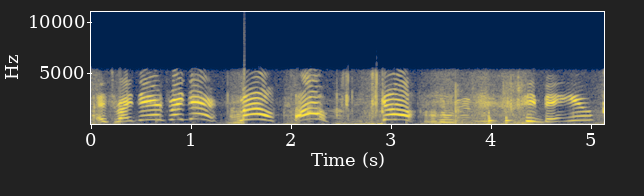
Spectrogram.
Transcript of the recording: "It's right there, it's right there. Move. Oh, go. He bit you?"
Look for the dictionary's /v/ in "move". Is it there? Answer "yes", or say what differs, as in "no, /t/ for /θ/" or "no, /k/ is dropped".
no, /v/ is dropped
